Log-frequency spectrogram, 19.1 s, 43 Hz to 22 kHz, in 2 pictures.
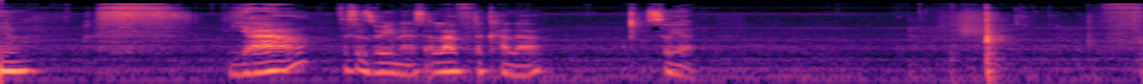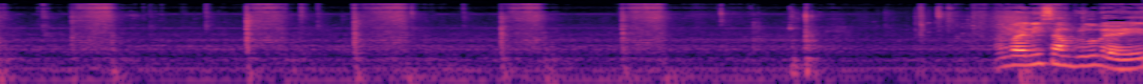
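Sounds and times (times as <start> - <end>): knife slicing apple: 11.6 - 13.0, 13.7 - 15.3.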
